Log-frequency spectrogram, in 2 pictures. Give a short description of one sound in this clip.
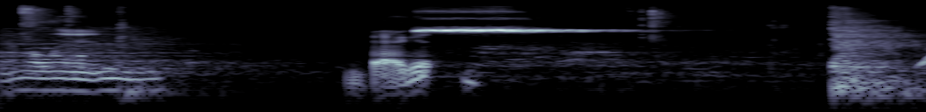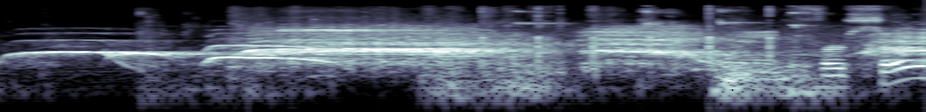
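A volleyball thumps as a player hits it.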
